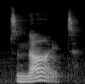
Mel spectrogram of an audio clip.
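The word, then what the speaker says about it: tonight: একটু স্ট্রংলি উচ্চারণ হচ্ছে আর নাইটের উচ্চারণ স্ট্রেস হচ্ছে এখানে টুনাইট টুনাইট যেন মনে হচ্ছে যে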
